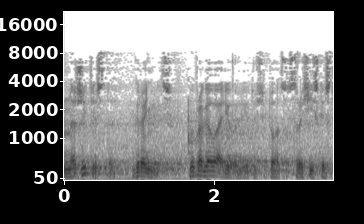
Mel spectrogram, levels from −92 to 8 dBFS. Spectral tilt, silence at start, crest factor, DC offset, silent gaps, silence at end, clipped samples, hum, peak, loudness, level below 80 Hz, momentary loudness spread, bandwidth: -5 dB/octave; 0 s; 16 dB; under 0.1%; none; 0 s; under 0.1%; none; -4 dBFS; -21 LUFS; -42 dBFS; 8 LU; 8.8 kHz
